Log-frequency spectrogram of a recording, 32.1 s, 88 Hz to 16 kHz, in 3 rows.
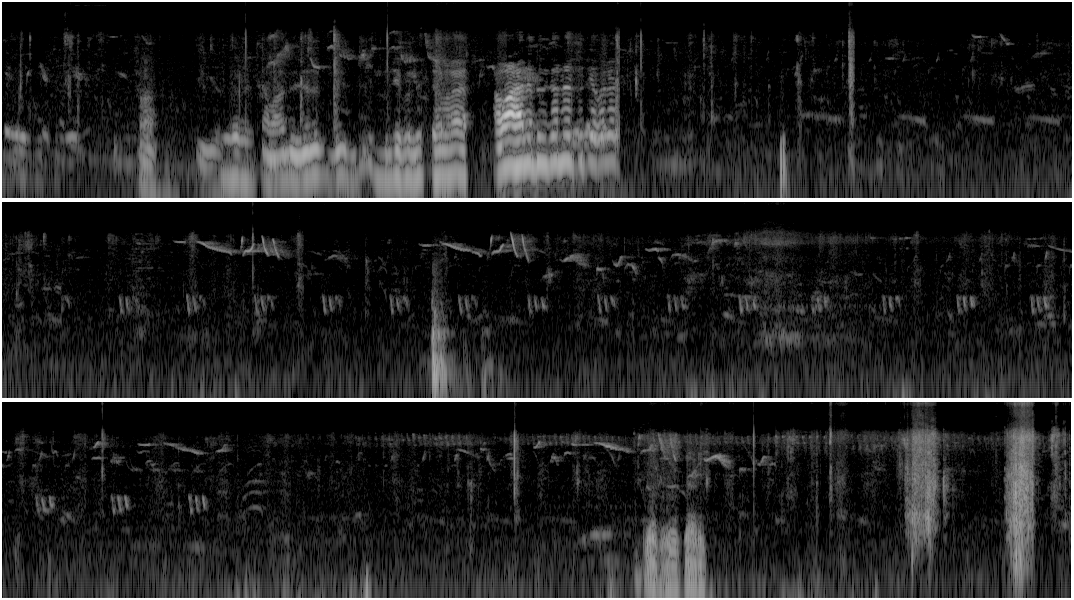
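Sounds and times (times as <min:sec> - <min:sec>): birds chirping: 0:00.0 - 0:32.0
thump: 0:15.0 - 0:15.4.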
